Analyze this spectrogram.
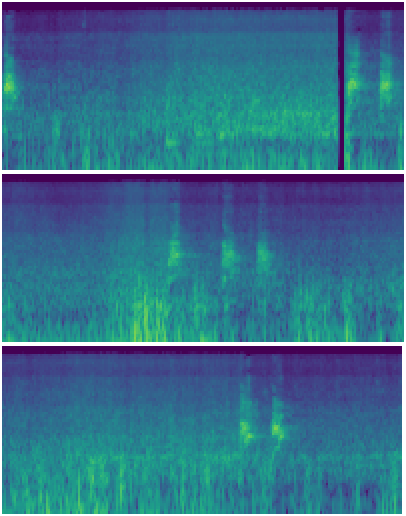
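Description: A Maltese dog gives several short barks, some in pairs, over the steady rush of a shallow mountain stream.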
